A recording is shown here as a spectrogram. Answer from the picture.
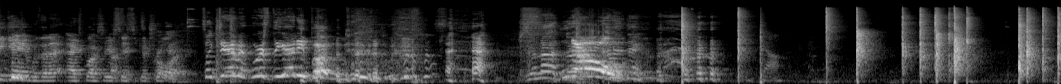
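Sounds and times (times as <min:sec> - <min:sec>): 
speech: 0:00.0 - 0:07.3
laughter: 0:03.1 - 0:05.0, 0:06.1 - 0:07.4
several people clapping: 0:06.8 - 0:10.5.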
